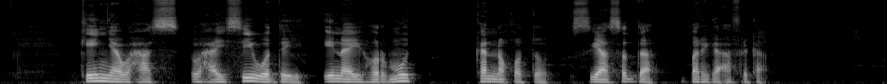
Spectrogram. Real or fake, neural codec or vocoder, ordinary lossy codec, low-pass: real; none; none; none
